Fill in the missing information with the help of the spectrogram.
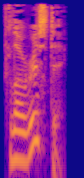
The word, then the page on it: floristic: British English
